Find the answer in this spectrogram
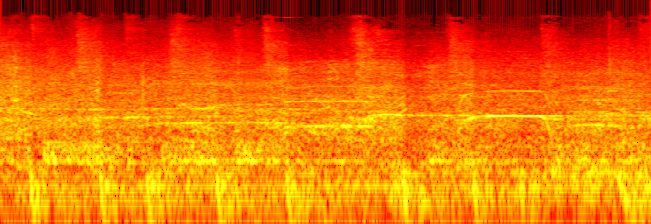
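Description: Loud music playing with a street crowd cheering and shouting over it.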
